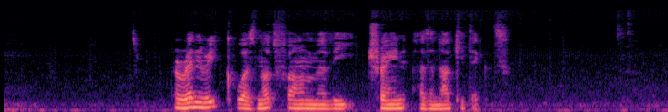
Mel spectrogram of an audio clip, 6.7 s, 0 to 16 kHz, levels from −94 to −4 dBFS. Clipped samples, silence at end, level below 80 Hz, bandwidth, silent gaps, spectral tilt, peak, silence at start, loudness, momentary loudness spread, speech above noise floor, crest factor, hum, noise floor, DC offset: under 0.1%; 1.65 s; -56 dBFS; 7.4 kHz; none; -8 dB/octave; -12 dBFS; 0.1 s; -29 LUFS; 18 LU; 35 dB; 18 dB; none; -64 dBFS; under 0.1%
